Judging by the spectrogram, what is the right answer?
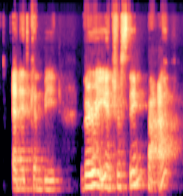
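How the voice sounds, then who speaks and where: A woman speaks with a Latvian accent. Her pace is moderate and her pitch varies in an ordinary way. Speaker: tarot teacher. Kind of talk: casual tutorial.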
